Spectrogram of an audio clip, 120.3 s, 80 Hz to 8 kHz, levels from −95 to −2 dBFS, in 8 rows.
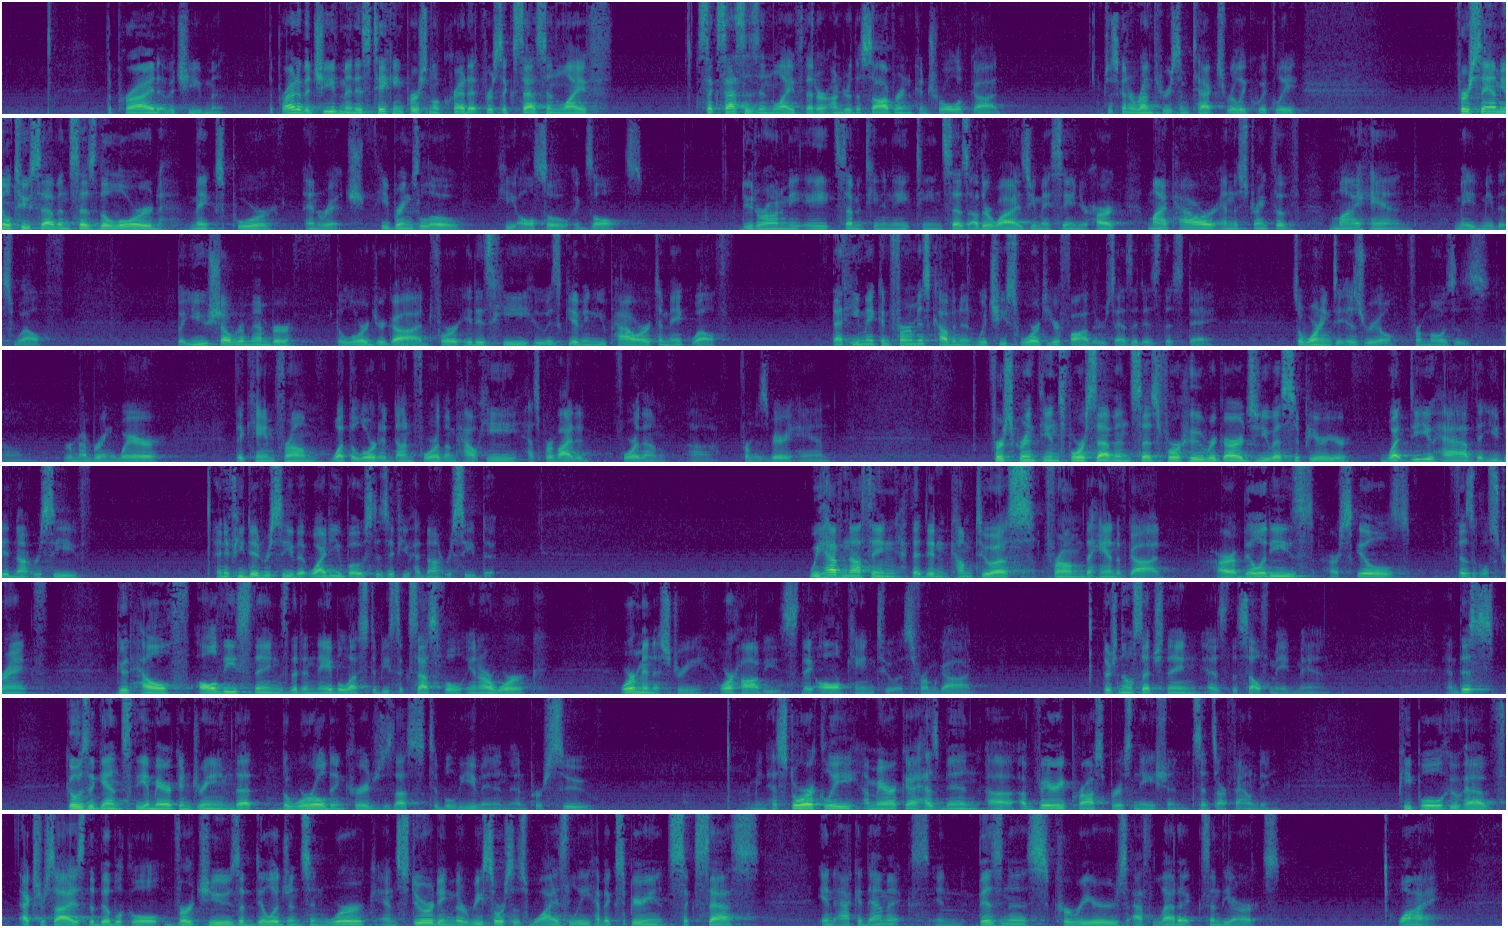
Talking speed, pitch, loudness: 145 wpm, 90 Hz, -36 LUFS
